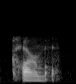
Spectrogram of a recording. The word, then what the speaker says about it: caramel: So where you see red, that's where people tend to pronounce the word with two syllables, so caramel. Where you see blue, that's where people tend to pronounce the word with three syllables, or caramel.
